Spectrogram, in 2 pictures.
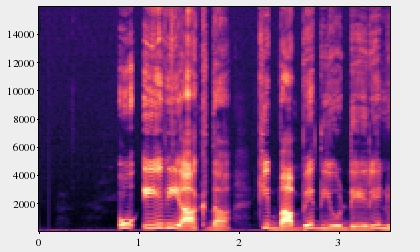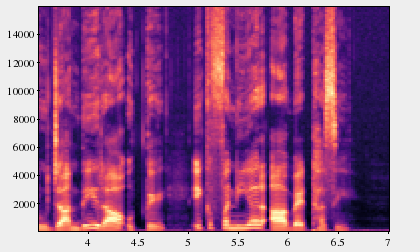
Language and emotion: Punjabi, neutral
